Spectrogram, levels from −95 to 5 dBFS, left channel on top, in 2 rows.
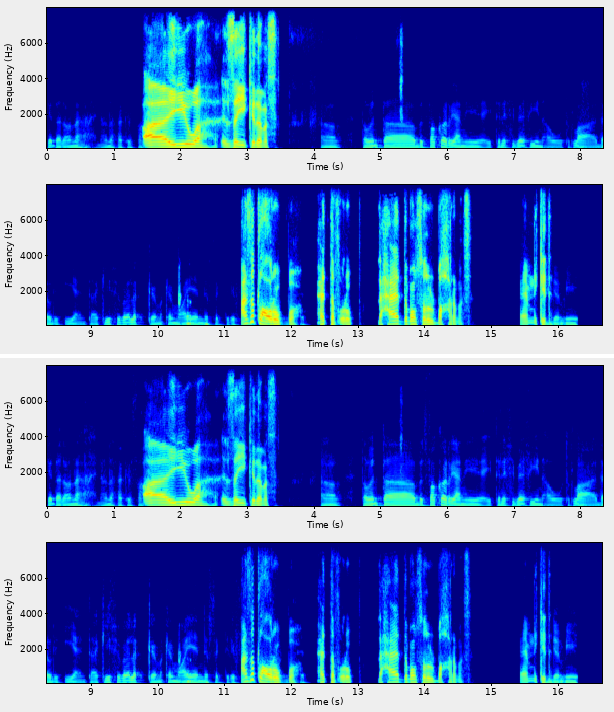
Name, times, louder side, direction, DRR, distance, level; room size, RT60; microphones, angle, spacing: voice 1, 0.0-1.5 4.1-4.4 4.7-11.5 11.7-12.1 15.8-16.3, right 2 dB, 85° right, 2.0 m, -53 dB
voice 2, 1.4-3.4 11.2-12.1 12.4-12.9 13.3-14.7 15.4-15.8, left 7 dB, 55° left, 0.5 m, -30 dB
head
